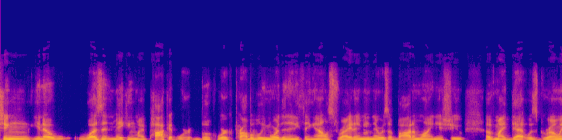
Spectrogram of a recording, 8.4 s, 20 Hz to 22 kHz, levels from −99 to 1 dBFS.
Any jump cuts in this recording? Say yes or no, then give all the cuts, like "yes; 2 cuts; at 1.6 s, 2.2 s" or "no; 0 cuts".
no; 0 cuts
